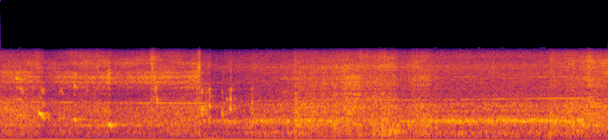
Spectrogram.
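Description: Vacuum cleaner running steadily, with a few short clicks and knocks as the hose and nozzle are moved about.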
